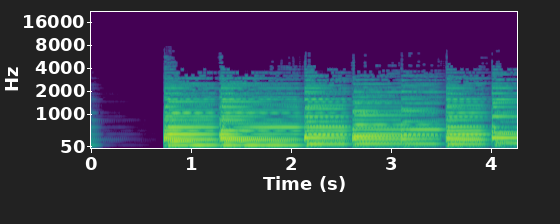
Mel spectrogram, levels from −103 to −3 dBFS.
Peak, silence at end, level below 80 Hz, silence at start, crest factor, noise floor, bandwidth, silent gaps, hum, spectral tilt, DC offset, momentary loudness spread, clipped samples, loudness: -4 dBFS; 0 s; -48 dBFS; 0.7 s; 16 dB; -80 dBFS; 4.5 kHz; none; none; -8 dB/octave; under 0.1%; 6 LU; under 0.1%; -21 LUFS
